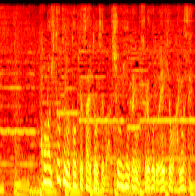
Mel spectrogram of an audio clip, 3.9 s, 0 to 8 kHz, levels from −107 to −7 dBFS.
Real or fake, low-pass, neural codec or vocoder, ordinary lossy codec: real; 7.2 kHz; none; none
